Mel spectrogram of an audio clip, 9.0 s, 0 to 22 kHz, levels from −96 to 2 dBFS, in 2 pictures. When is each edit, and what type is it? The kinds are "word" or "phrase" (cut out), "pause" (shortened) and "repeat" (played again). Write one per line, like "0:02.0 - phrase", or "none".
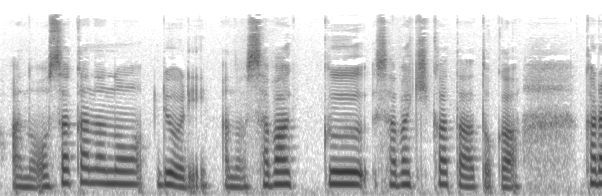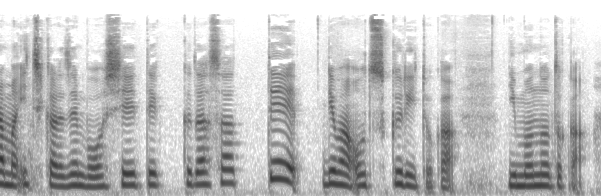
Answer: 0:01.6 - pause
